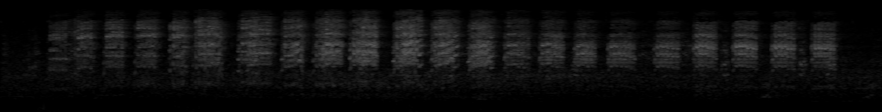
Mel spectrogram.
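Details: Southern crested caracara (Caracara plancus), Uruguay, urban setting: a long harsh, grating rattle of about twenty rasping notes, close to three per second, steady throughout over faint background hum.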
